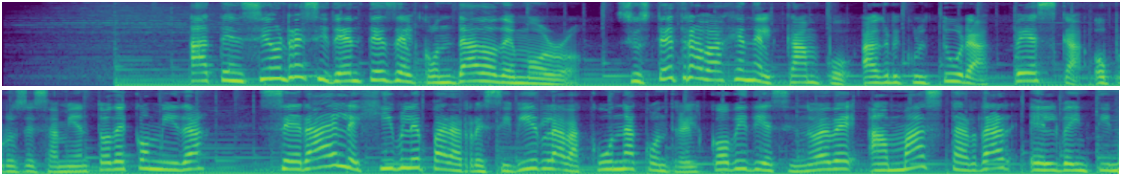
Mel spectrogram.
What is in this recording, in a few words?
Esp; Morrow; Vaccine Radio Spots; covid19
